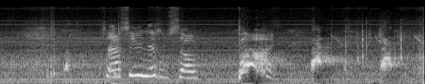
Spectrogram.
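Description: A teenage boy speaks loudly and with animation close by, outdoors.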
